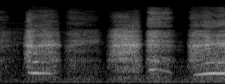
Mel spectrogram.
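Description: A female cartoon voice giving a run of sharp, rhythmic gasping breaths, about two a second, with no music under them.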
